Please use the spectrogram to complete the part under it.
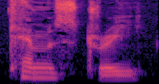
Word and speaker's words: chemistry: The problem on the board on the right was just the pronunciation of words like chemistry, which is a k like key, and quantitative, question.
